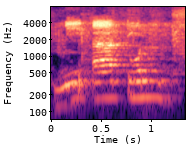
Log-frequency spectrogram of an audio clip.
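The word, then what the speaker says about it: مائة: Kemudian di halaman 6 mi'atun hati-hati ininya dibaca pendek. Ini seringkali disebut. Jadi bacanya sabiruna yaghlibu mi'atain. Nah ini yang keliru. Seharusnya yaghlibu mi'atain. Mi'atun hati-hati mi'nya dibaca pendek.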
